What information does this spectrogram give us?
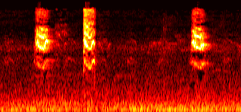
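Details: Yellow-bellied seedeater (Sporophila nigricollis), female call: stimulating males.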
